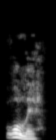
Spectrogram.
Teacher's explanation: pronounced Ole. with emphasis on the first syllable.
